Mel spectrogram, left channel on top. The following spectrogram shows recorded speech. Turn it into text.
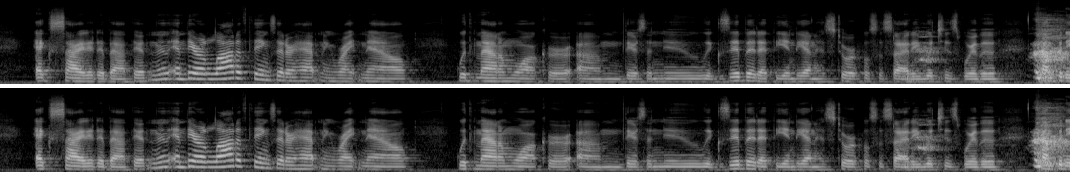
excited about that. And there are a lot of things that are happening right now with Madam Walker. There's a new exhibit at the Indiana Historical Society, which is where the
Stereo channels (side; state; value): both; normal; correlation 0.83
